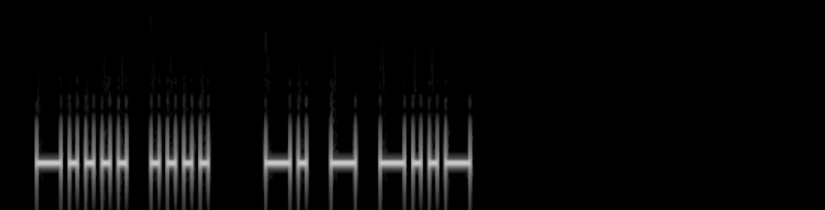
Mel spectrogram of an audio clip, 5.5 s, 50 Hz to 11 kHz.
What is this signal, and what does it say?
Morse code, heard as a keyed tone, about 22 wpm, 700 Hz. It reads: 6H NTX
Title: Winter Field Day Exchanges Encore 22wpm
